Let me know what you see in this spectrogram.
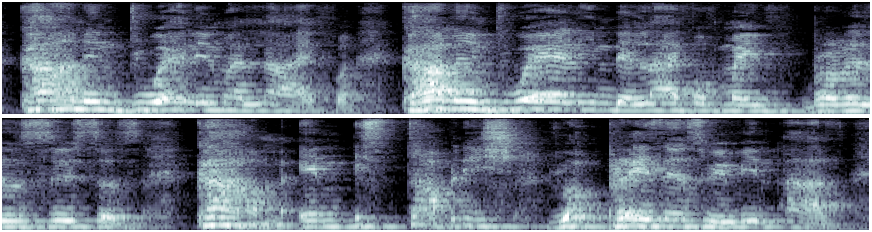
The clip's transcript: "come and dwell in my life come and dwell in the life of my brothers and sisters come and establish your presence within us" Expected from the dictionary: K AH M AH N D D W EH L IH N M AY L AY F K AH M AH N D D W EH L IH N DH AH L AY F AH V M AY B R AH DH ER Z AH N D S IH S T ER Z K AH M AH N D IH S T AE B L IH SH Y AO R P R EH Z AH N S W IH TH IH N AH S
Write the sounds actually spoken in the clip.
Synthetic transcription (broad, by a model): K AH M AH N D D W EH L IH N M AY L AY F K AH M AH N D D W EH L IH N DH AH L AY F AH V M AY B R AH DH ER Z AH N S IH S T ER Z K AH M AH N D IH S T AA B L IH SH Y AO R P R EH Z AH N S W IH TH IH N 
